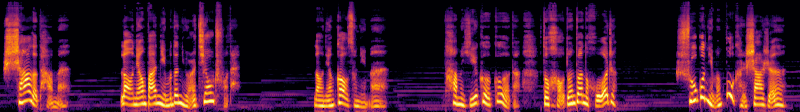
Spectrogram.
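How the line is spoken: Sinister laughing goading. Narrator (Chinese): 看热闹的掌柜夫人阴恻恻的笑了起来，教唆道

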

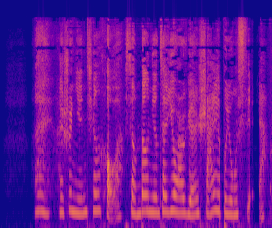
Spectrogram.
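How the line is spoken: Wistful sighing, two voices. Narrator (Chinese): 两个人在那儿感叹道

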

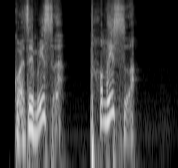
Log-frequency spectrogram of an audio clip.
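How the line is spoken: Fierce furious shout. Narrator (Chinese): 一向温和的南九郎，双眼赤红，厉声喊道

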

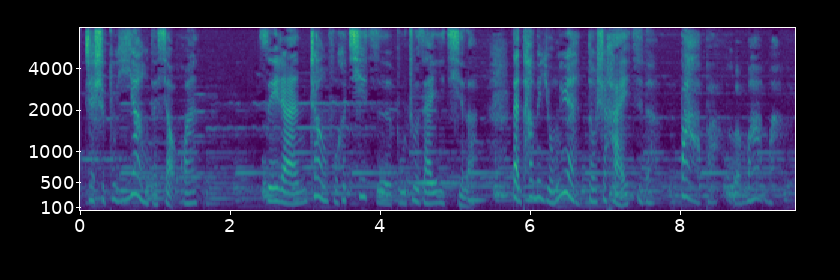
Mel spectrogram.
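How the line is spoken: Gentle elderly voice. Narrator (Chinese): 猫头鹰爷爷用温柔的声音对他说

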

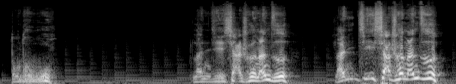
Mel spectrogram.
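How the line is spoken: Excited shout into microphone. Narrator (Chinese): 韩浩心中一阵狂跳，对着麦克风大喊道

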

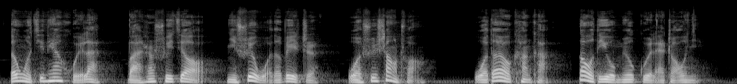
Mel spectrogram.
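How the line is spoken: Half-joking. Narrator (Chinese): 半开玩笑的对我弟说

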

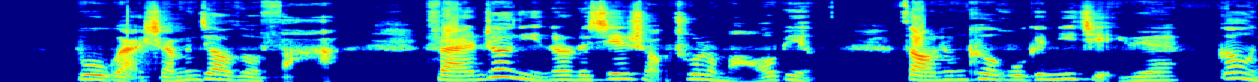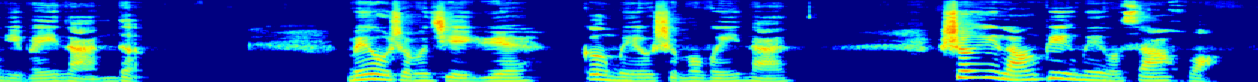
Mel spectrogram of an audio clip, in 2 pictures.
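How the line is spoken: Cold sneer. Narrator (Chinese): 平泉冷笑一声

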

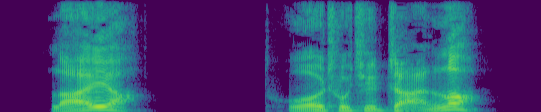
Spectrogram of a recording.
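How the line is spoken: Roaring. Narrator (Chinese): 皇帝大吼

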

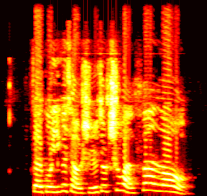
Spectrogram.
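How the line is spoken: Grandmother calling out. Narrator (Chinese): 奶奶在厨房里喊道

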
